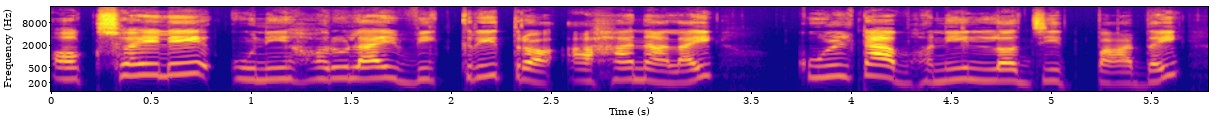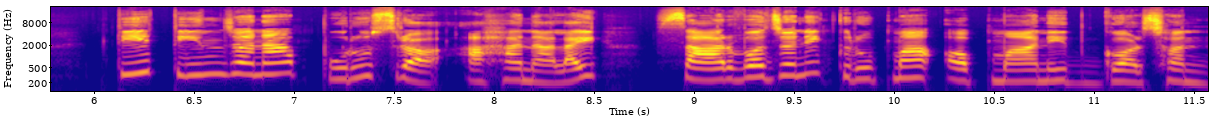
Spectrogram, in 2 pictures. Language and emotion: Nepali, neutral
